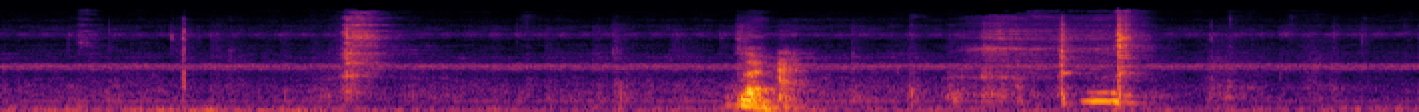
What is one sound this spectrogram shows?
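A metal spoon clinks and scrapes against a plate.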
